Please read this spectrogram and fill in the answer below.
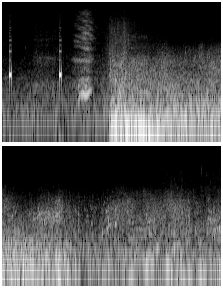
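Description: A quick gasped breath, then a plunge into water about two seconds in, followed by muffled underwater rushing and bubbling. Two short ticks come before the breath.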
